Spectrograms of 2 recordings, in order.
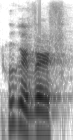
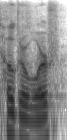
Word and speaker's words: Hoogerwerf: It's Hoogerwerf. Hoogerwerf, okay. It actually says on the Portland Pilots baseball roster, it rhymes with Nerf.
